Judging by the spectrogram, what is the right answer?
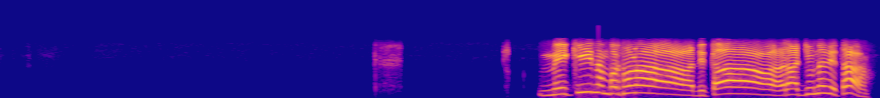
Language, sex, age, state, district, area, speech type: Dogri, male, 30-45, Jammu and Kashmir, Reasi, rural, conversation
